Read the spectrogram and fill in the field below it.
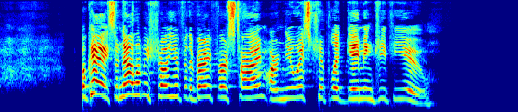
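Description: A middle-aged woman speaks calmly through a microphone in a large hall.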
